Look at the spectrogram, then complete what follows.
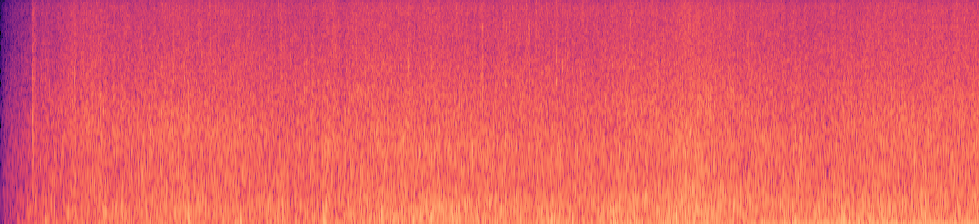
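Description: Water splashing and rushing around an off-road vehicle's tyre as it fords a shallow, rocky creek: a loud, steady wash of spray that comes in suddenly at the start.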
